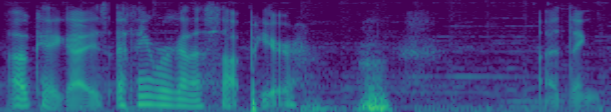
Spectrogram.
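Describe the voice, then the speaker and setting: A woman's voice: on the low side, sing-song, normal speed, vocal fry, faint music behind. A woman reading a visual novel aloud and chatting casually as she plays.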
